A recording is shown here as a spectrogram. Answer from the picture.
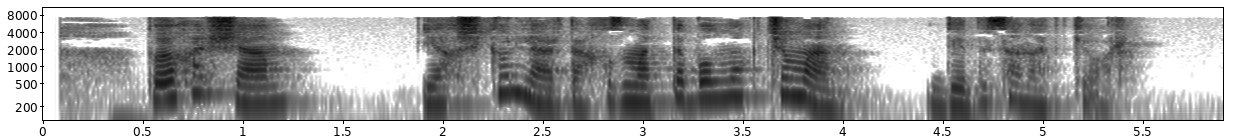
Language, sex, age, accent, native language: Uzbek, female, 19-29, Xorazm, Uzbek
